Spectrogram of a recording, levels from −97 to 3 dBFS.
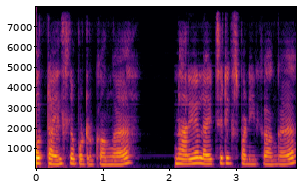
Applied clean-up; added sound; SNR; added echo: neural mask model DeepFilterNet 3.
